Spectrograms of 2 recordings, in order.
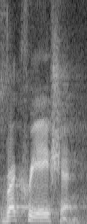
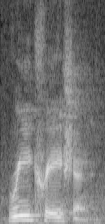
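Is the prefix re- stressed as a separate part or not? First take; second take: not separate; separate. First: It is said as the ordinary word, re- unstressed. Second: The emphasis shifts so re- stands out separately. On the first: Having fun and play. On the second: Rebuilding and remaking who you are.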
